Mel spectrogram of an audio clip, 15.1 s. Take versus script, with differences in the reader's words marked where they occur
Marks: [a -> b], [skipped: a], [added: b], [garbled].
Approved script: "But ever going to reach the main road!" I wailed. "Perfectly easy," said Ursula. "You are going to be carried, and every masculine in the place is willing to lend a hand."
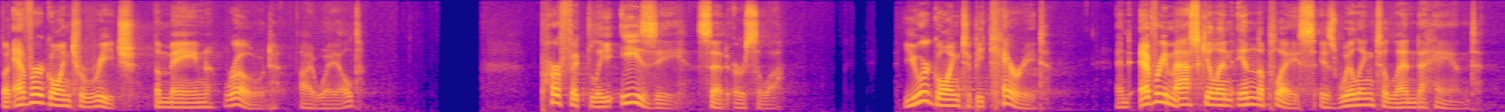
"But ever going to reach the main road!" I wailed. "Perfectly easy," said Ursula. "You are going to be carried, and every masculine in the place is willing to lend a hand."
